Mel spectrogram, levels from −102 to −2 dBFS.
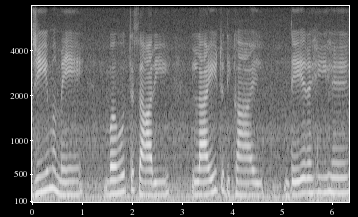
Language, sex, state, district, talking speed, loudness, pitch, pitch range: Hindi, female, Madhya Pradesh, Dhar, 85 wpm, -16 LUFS, 195 Hz, 190-220 Hz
